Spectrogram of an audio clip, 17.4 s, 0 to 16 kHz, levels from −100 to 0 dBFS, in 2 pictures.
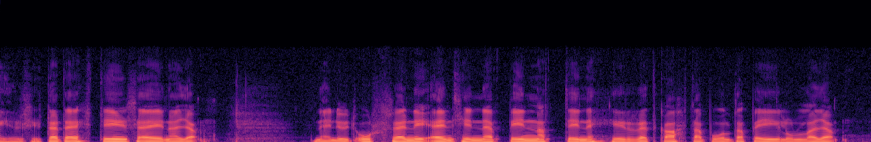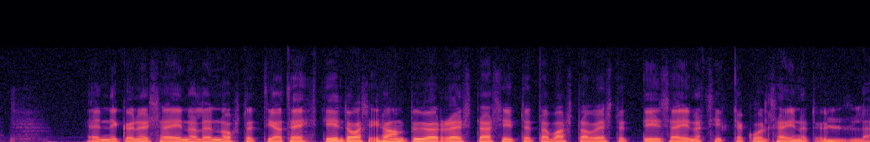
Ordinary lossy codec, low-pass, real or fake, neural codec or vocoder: Opus, 64 kbps; 10.8 kHz; real; none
